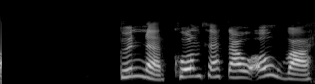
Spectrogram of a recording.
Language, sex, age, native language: Icelandic, female, 6, German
